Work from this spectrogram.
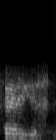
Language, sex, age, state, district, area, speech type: Tamil, female, 30-45, Tamil Nadu, Tirupattur, rural, conversation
